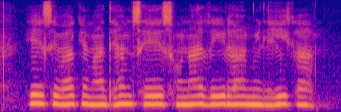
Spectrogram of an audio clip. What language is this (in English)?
Chhattisgarhi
